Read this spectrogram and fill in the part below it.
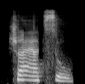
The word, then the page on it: shiatsu: Indian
